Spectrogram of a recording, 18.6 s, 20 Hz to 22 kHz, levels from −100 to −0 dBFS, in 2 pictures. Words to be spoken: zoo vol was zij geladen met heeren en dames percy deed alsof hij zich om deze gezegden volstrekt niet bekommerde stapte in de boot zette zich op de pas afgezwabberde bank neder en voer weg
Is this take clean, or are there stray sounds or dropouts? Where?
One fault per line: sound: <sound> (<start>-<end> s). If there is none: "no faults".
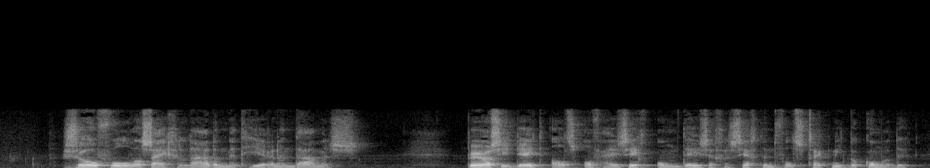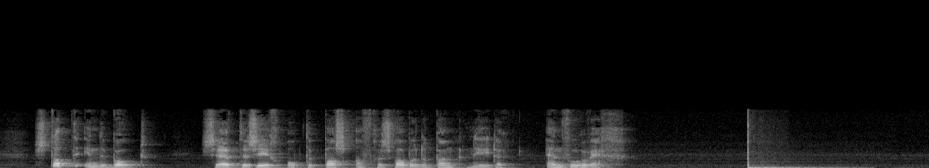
sound: thud (16.8-18.1 s)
